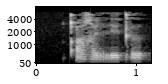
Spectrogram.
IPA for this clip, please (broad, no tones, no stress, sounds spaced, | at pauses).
qʼ a ʁ ɛ r e kʼ ə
